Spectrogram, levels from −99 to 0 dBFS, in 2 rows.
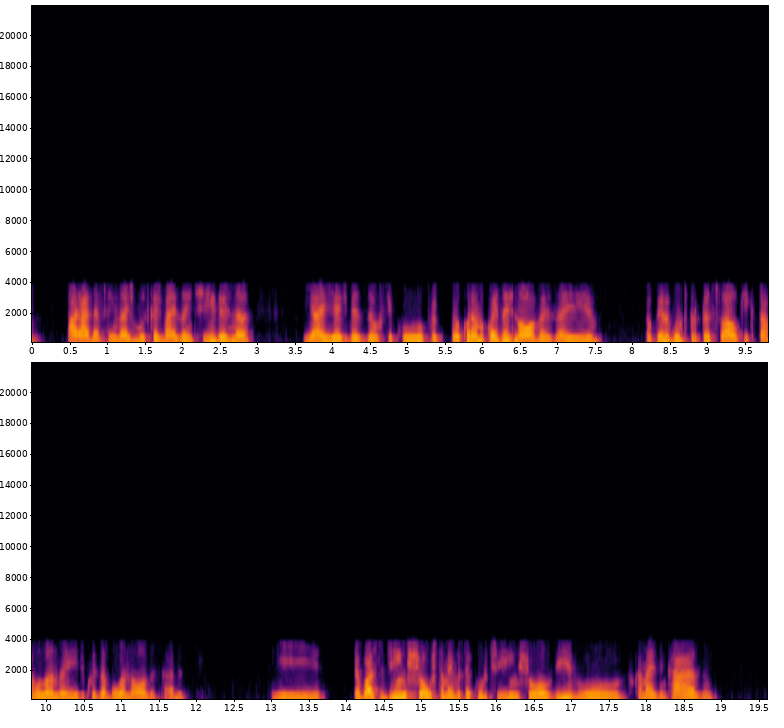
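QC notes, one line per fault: Throughout: iLBC codec. Speech is band-limited, with nothing above 3.8 kHz, and sounds plainly rough and synthetic, which fits 30 ms frames coded independently at 13.33 kbps.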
